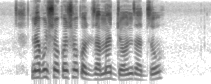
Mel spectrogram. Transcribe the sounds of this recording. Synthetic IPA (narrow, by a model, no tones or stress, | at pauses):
naβuʃɔkʼɔʃɔkʼɔb͡ʐamaɟɔnd͡zad͡zɔ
